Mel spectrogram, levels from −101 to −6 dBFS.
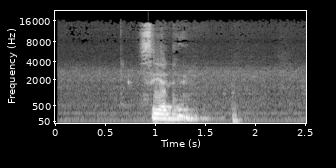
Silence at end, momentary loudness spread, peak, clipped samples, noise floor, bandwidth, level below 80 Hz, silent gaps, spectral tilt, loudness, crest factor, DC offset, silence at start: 0.65 s; 23 LU; 0 dBFS; under 0.1%; -44 dBFS; 15.5 kHz; -40 dBFS; none; -5.5 dB/octave; -14 LUFS; 18 dB; under 0.1%; 0.85 s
